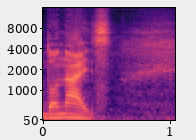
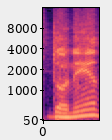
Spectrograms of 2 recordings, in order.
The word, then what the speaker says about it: Donais: I think it's Donais the way you pronounce it. It's French.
